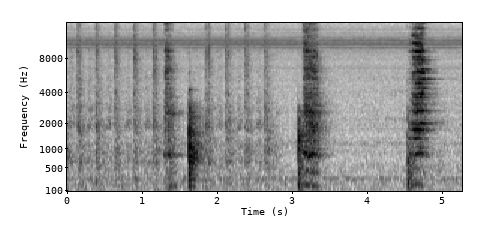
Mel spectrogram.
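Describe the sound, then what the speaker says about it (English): Several sharp knife strikes against a cutting board as a red pepper is chopped, irregularly spaced, with lighter taps between louder chops; close and fairly quiet. "Now I'm going to just cut a few strips of the red pepper and chop it up"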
